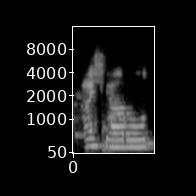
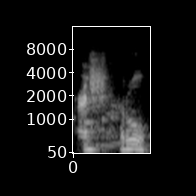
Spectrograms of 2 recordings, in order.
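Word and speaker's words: عشر: Sab'u talibatin, thamani talibatin, tis'u talibatin, asyaru talibatin. Ashru ya, shinnya dia sukun. Ashru. Ashru talibatin.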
